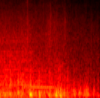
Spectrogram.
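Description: Thunder rumbling with rain, loudest just over half a second in and dying away toward the end.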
